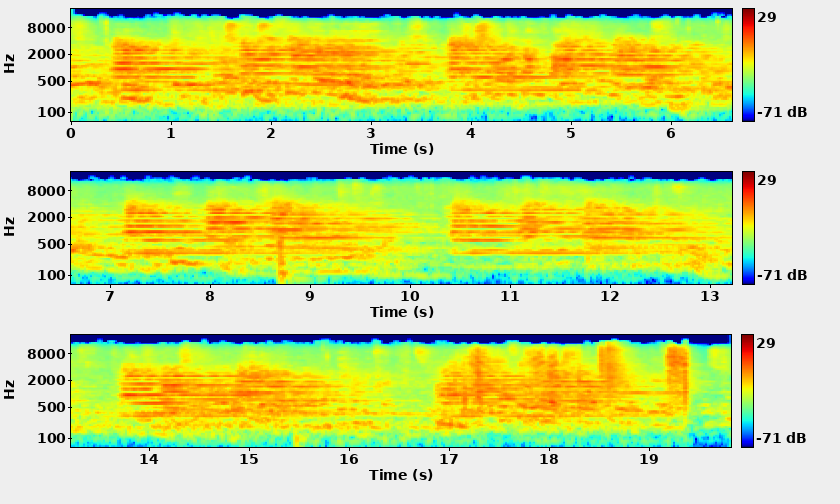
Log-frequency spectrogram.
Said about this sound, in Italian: Intanto che aspettiamo che le campane terminino.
